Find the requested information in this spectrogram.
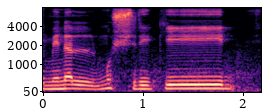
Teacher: را زیر کی وجہ سے باریک پڑا جائے گا. کی یا مدہ ہے، ایک الف کی مقدار کے برابر کھینچ کر پڑھیں گے.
